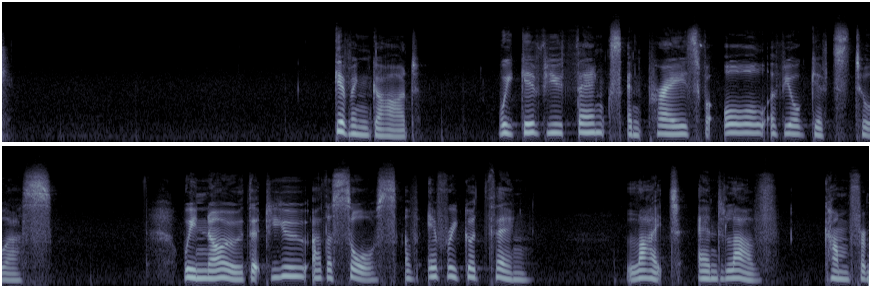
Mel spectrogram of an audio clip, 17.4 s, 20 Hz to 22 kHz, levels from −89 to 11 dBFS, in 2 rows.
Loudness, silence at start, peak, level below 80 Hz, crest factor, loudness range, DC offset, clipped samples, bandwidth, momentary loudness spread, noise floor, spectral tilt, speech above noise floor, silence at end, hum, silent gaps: -29 LUFS; 0 s; -8 dBFS; -72 dBFS; 24 dB; 4 LU; under 0.1%; under 0.1%; 12.5 kHz; 10 LU; -72 dBFS; -4 dB/octave; 42 dB; 0 s; none; none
